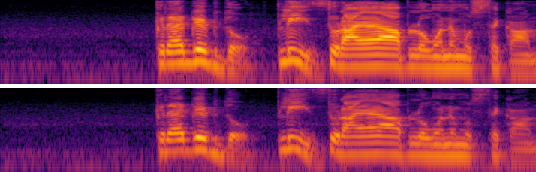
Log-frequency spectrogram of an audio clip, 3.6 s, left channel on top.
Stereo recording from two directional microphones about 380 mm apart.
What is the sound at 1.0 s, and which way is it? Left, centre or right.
Speech, centre.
